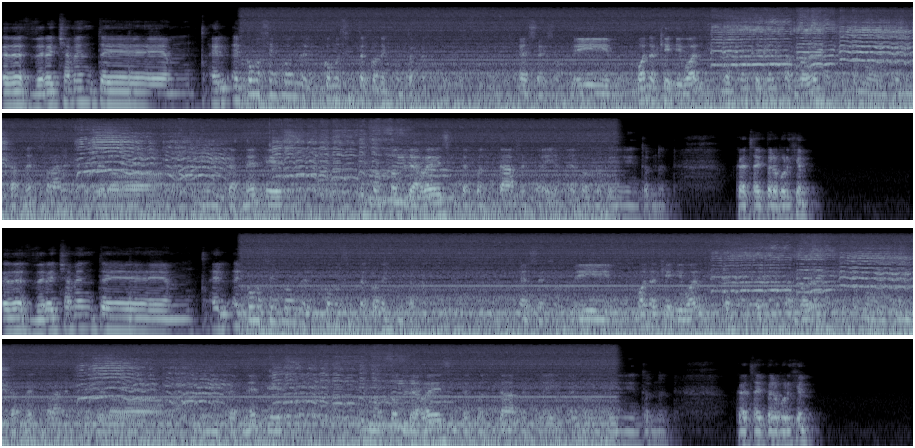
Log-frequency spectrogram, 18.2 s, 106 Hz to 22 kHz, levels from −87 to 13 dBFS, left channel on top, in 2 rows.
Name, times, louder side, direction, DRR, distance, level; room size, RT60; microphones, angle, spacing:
voice 1, 0.0-4.2 5.1-12.1 12.7-17.2, left 1 dB, 80° left, 0.7 m, -27 dB
sound 1, 2.4-15.3, right 1 dB, 10° right, 0.9 m, -27 dB
sound 2, 7.0-13.7, left 3 dB, 15° left, 0.3 m, -27 dB
2.8 x 2.3 x 4.1 m
head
